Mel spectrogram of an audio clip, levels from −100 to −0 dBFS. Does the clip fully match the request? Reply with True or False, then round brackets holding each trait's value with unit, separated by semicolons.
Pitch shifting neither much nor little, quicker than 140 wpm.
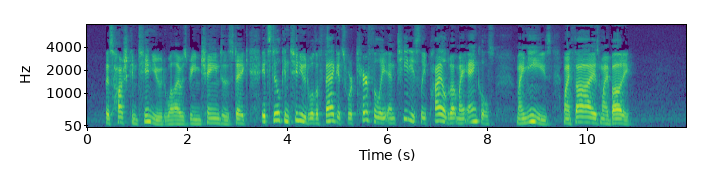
False (5.9 semitones; 155 wpm)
